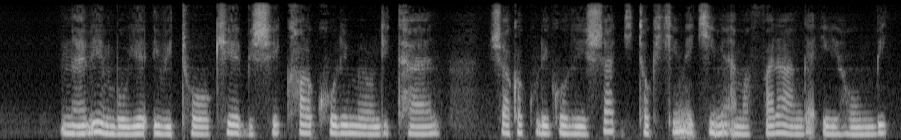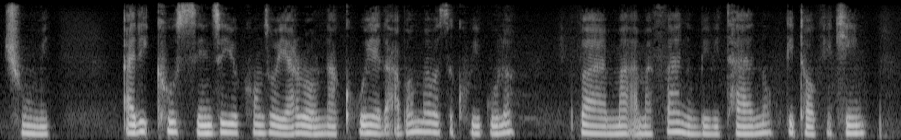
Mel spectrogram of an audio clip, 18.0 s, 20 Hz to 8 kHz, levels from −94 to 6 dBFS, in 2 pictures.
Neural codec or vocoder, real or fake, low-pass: codec, 16 kHz, 0.4 kbps, LongCat-Audio-Codec; fake; 7.2 kHz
